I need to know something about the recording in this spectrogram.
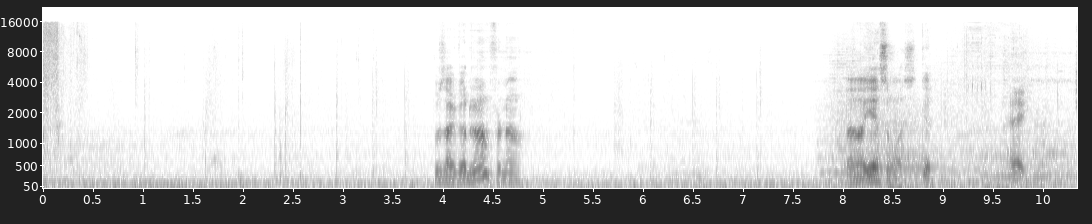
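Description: Soft footsteps tread on a hard floor.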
